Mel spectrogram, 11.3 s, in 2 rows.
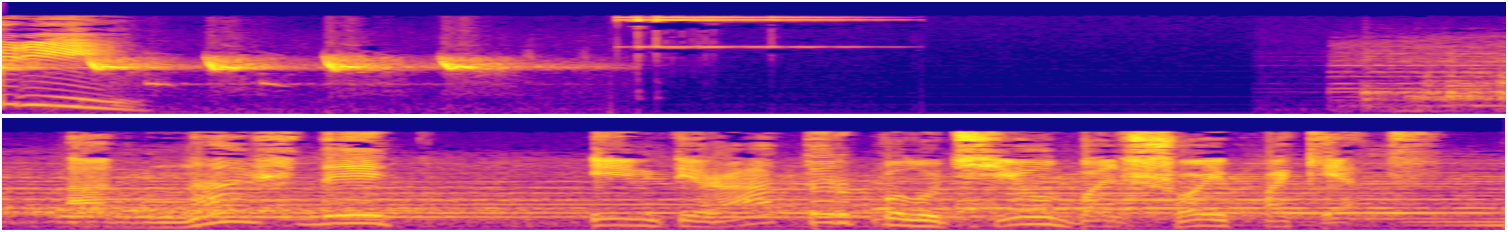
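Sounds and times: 
nightingale singing: 0:00.0 - 0:02.5
speech: 0:00.1 - 0:00.6, 0:06.6 - 0:11.1.

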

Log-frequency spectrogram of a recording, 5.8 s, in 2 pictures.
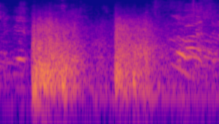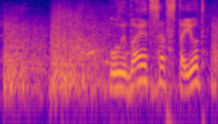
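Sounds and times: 
grenade explosion: 0:00.4 - 0:04.5, 0:05.7 - 0:05.8
speech: 0:04.4 - 0:05.8.

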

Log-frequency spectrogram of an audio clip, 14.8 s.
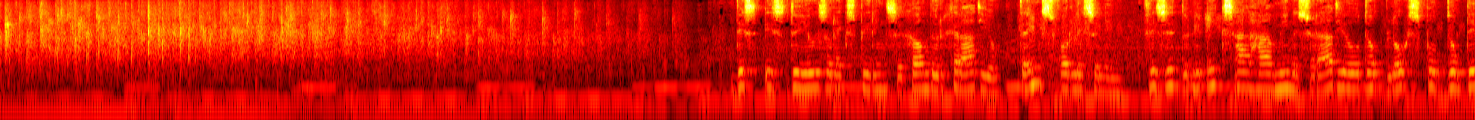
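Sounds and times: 
audience applause: 0:00.0 - 0:06.7
low sustained musical tone or hum: 0:00.0 - 0:14.7
speech: 0:07.4 - 0:14.7.

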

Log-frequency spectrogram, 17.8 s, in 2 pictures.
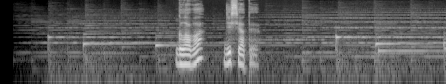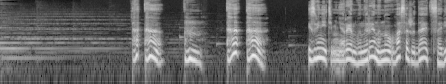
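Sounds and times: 
speech: 0:03.5 - 0:05.2, 0:15.5 - 0:17.8
throat clearing cough: 0:11.6 - 0:14.0.

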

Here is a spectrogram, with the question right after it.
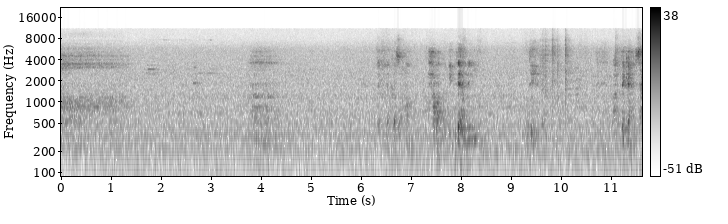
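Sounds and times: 
deep breathing in a relaxation exercise: 0:00.0 - 0:01.6, 0:03.7 - 0:04.8, 0:10.6 - 0:11.1
constant hiss: 0:00.0 - 0:11.6
speech: 0:06.7 - 0:08.4, 0:11.2 - 0:11.6.

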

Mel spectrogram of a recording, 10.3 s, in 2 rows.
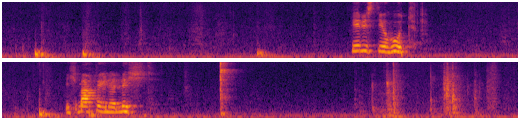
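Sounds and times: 
speech: 0:03.5 - 0:04.3, 0:05.8 - 0:06.7
door being opened: 0:08.7 - 0:10.0.

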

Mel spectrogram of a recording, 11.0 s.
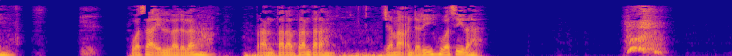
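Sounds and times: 
speech: 0:02.0 - 0:05.1, 0:05.8 - 0:07.3
sneeze: 0:09.4 - 0:10.1.

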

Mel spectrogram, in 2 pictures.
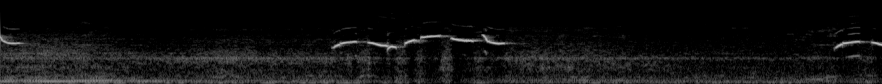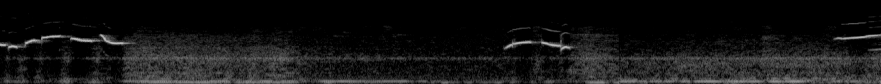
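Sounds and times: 
Oriental magpie-robin song: 0:00.0 - 0:00.3, 0:03.2 - 0:05.2, 0:07.8 - 0:10.2, 0:13.8 - 0:14.7, 0:17.1 - 0:17.6.

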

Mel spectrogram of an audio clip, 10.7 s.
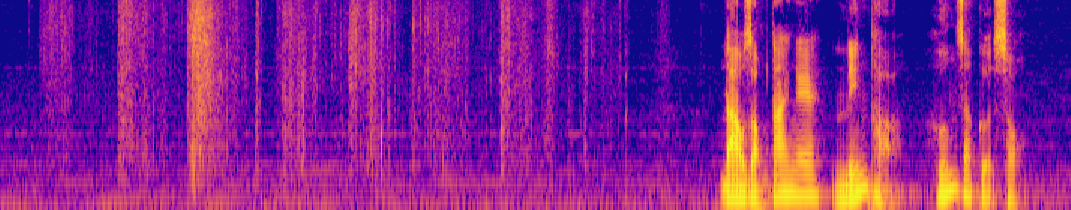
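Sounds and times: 
footsteps crunching on dry leaves: 0:00.4 - 0:06.3
speech: 0:07.2 - 0:10.3.

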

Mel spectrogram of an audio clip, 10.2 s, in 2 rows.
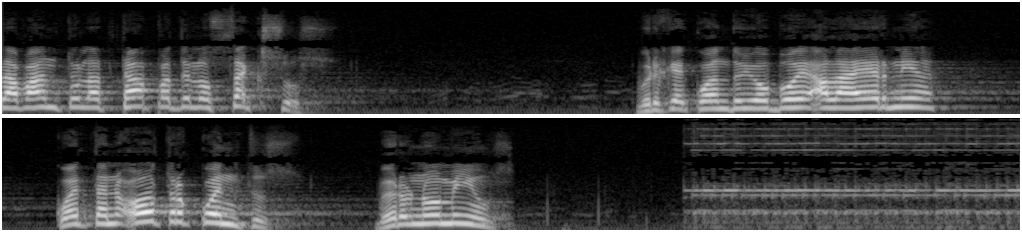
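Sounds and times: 
speech: 0:00.0 - 0:01.7, 0:03.2 - 0:04.8, 0:05.4 - 0:07.7
telephone bell ringing: 0:08.5 - 0:10.1.

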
